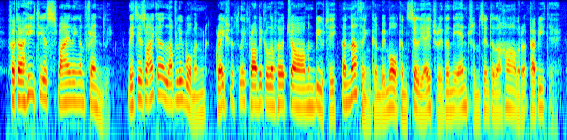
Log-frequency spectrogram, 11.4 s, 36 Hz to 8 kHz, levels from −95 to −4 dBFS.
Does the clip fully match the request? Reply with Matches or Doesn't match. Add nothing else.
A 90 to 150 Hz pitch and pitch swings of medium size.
Doesn't match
